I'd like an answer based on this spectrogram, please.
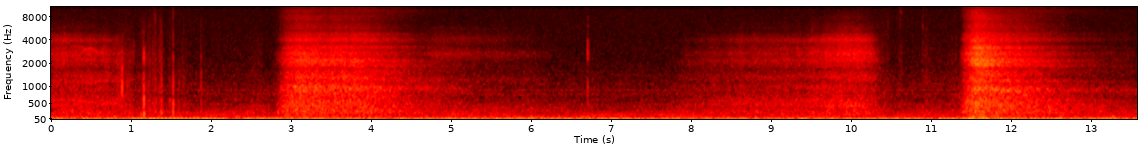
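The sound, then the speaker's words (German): Deep breathing in and out during a guided relaxation exercise: a few slow, drawn-out airy rushes of breath with no talk, over a steady low hum. “Dann atme doch einfach nochmal zwei, dreimal tief ein und aus. Nochmal tief einatmen.”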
